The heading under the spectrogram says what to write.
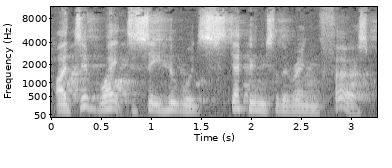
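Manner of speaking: ordinary talk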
